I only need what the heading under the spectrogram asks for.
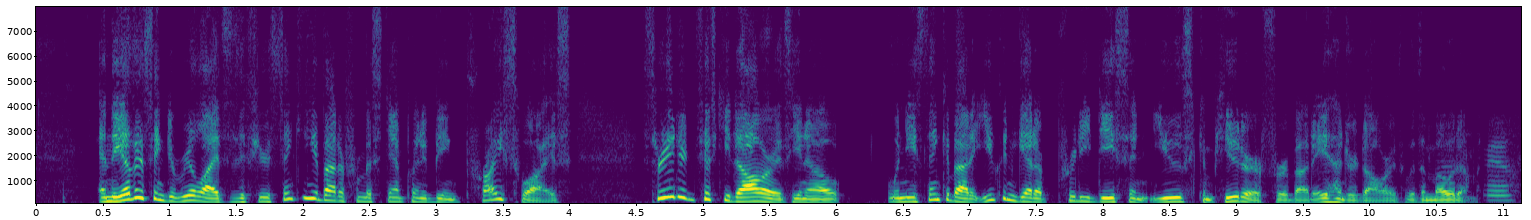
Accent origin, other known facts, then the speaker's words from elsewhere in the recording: Palo Alto, California, United States; which happens to be based in my hometown of Palo Alto, California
